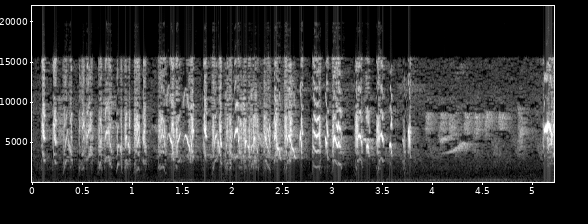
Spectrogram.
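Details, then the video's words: Agitated sogon (Sogok Ontong) singing to call a male: rapid, very high, sharp chirps and twittering notes in dense bursts, fading near the end with a brief loud note, over a low background hum. "dengar masteran burung sogon memanggil jantan ini"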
